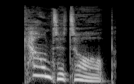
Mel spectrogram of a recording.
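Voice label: "countertop", British English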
